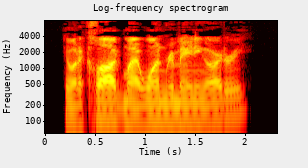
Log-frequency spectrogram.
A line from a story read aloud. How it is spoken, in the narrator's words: He laughed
